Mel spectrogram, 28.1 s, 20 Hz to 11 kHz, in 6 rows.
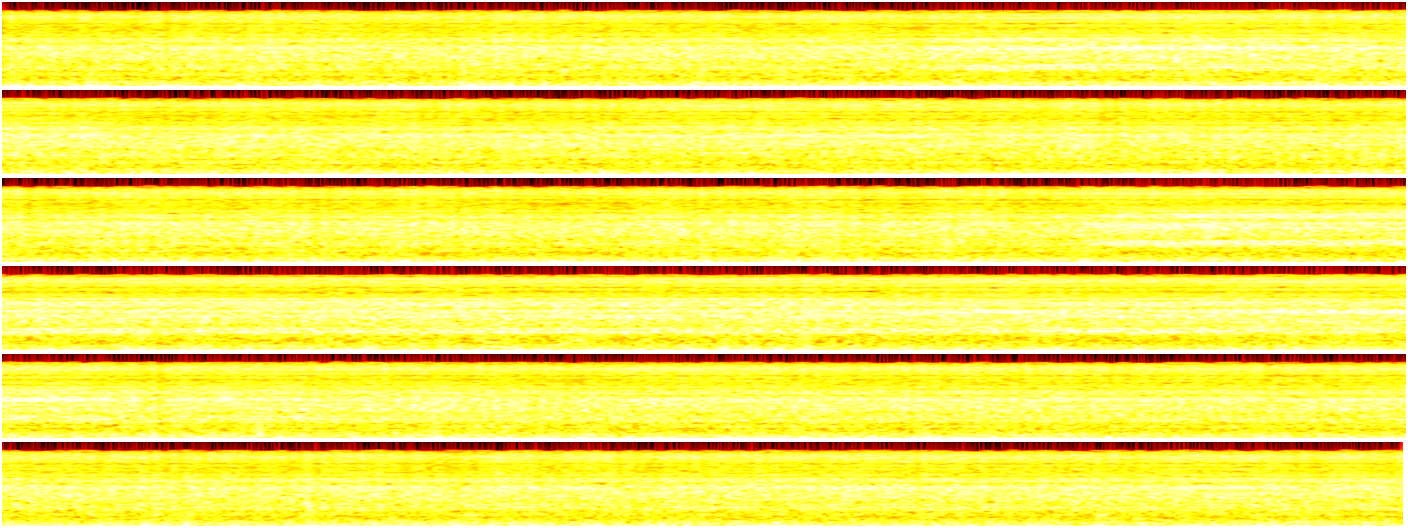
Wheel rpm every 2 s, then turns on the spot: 230, 230, 230, 230, 230, 230, 220, 210, 220, 230, 240, 230, 230, 230.
none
